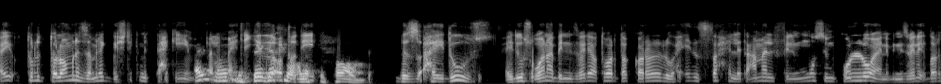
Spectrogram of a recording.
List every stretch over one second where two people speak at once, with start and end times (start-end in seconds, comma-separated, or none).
2.0-3.2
